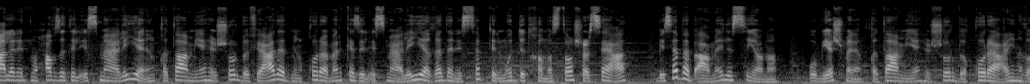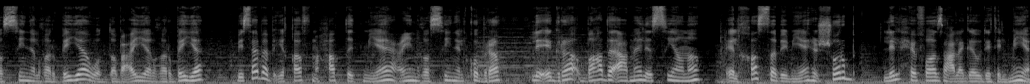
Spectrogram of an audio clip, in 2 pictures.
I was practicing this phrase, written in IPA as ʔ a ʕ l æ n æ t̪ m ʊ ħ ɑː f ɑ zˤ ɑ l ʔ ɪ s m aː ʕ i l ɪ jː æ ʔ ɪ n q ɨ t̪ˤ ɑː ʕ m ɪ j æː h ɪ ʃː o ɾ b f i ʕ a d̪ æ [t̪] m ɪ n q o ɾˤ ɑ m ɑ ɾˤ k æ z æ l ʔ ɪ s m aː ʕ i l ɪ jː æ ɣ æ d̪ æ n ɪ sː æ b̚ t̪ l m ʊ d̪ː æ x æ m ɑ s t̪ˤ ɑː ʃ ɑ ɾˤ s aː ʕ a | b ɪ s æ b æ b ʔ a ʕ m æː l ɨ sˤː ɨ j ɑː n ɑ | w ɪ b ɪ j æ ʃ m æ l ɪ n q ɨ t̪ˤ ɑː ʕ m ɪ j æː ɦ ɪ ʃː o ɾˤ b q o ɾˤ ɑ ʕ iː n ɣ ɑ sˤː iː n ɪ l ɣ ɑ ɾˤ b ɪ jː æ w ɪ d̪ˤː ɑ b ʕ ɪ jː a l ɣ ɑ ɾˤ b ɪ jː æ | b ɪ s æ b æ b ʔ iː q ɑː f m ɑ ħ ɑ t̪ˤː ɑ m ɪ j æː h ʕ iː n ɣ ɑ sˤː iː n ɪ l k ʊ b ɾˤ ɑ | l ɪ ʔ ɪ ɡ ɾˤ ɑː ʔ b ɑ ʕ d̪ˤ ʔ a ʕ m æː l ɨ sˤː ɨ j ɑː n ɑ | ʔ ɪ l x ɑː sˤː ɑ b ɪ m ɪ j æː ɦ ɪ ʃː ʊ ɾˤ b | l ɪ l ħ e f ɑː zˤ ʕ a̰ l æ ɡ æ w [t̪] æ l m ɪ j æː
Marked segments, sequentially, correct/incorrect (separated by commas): incorrect, incorrect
